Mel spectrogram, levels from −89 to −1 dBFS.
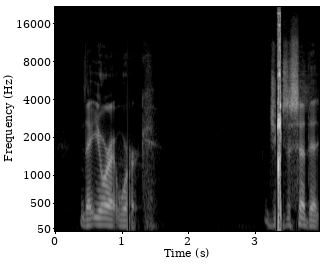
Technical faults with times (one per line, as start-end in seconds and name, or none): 1.09-1.15 damaged data in a compressed stream
3.31-3.43 damaged data in a compressed stream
